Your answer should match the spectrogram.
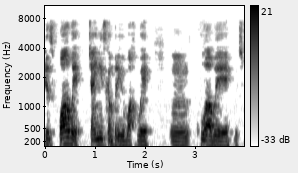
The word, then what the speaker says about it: Huawei: In fact, in 5G technology, it is Huawei, Chinese company Huawei, Huawei, which pronounces Huawei.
